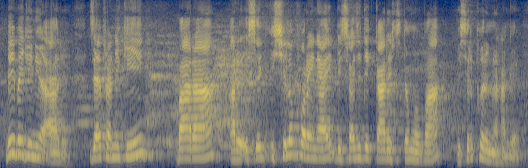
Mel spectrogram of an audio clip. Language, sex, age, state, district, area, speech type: Bodo, male, 45-60, Assam, Udalguri, urban, spontaneous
